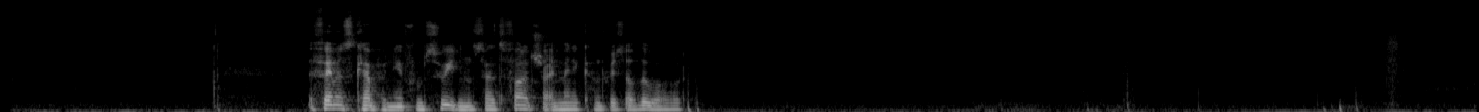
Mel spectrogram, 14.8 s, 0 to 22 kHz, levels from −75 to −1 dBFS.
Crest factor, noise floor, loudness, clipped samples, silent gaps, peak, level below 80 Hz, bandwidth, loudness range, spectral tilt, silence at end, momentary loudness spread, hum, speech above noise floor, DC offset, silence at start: 24 dB; -65 dBFS; -34 LUFS; under 0.1%; none; -14 dBFS; -62 dBFS; 15.5 kHz; 8 LU; -6.5 dB/octave; 0.05 s; 25 LU; none; 32 dB; under 0.1%; 0.45 s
